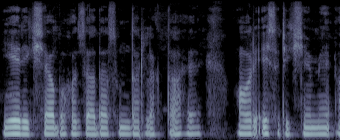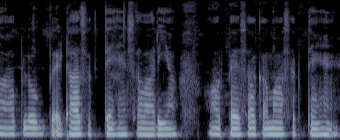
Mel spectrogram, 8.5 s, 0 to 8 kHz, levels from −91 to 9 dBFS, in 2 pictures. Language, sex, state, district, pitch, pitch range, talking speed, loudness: Hindi, male, Uttar Pradesh, Muzaffarnagar, 135 Hz, 130-140 Hz, 160 wpm, -30 LUFS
